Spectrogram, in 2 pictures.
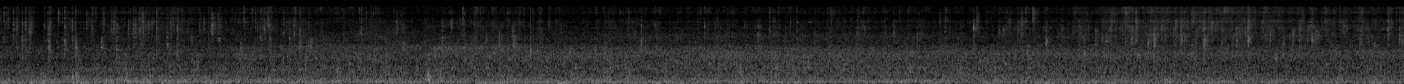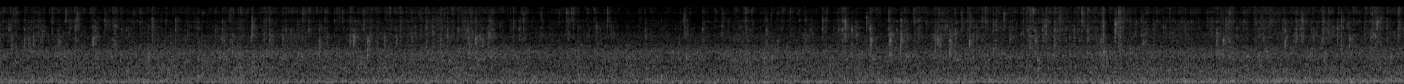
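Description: Steady moderate rain falling, with many separate drops ticking against a hard surface.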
